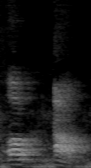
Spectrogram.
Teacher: जो ये अ आ है वो तो बिल्कुल कंठ से बोला जा रहा है, बोल के भी देखोगे अ आ, ठीक है।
